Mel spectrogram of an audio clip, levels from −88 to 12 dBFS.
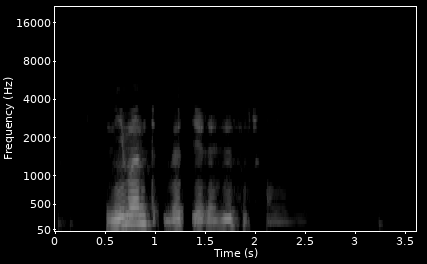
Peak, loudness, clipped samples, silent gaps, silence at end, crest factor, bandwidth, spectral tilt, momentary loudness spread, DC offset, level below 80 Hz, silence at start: -24 dBFS; -43 LUFS; under 0.1%; 1.03-1.08 s, 1.28-1.37 s; 1.6 s; 20 dB; 5.2 kHz; -8 dB/octave; 11 LU; under 0.1%; -82 dBFS; 0.5 s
